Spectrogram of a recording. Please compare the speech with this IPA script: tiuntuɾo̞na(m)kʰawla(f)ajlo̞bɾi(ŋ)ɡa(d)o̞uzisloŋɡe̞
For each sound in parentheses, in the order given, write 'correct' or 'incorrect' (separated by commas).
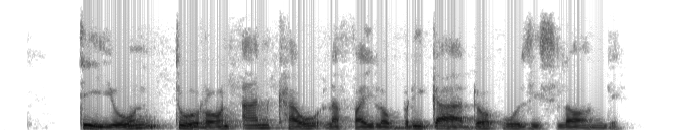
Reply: incorrect, correct, incorrect, correct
